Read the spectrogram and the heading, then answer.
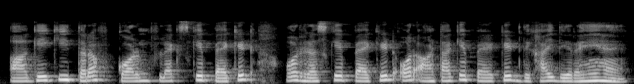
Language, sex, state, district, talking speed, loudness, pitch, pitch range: Hindi, male, Uttar Pradesh, Lalitpur, 170 wpm, -14 LUFS, 165 Hz, 150-200 Hz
